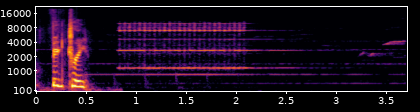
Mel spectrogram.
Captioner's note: phone ringing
